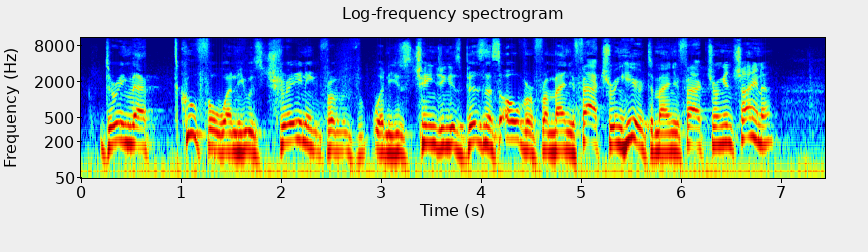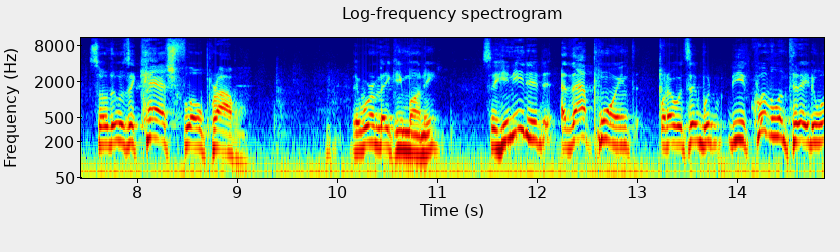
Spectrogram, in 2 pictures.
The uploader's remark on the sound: Shiur recorded in Yeshivas Ohr Reuven, Monsey, NY.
